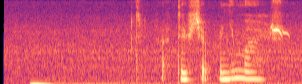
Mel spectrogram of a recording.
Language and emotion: Russian, neutral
